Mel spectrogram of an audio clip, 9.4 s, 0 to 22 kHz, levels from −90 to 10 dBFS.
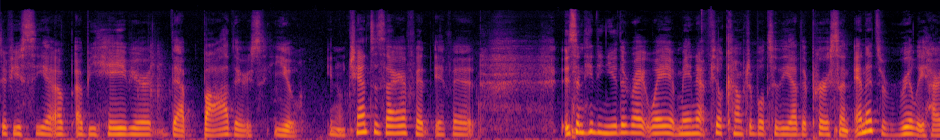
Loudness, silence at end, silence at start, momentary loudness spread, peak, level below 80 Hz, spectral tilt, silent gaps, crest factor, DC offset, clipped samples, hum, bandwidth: -21 LUFS; 0 s; 0 s; 10 LU; -4 dBFS; -50 dBFS; -6 dB/octave; none; 18 dB; under 0.1%; under 0.1%; none; 17 kHz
